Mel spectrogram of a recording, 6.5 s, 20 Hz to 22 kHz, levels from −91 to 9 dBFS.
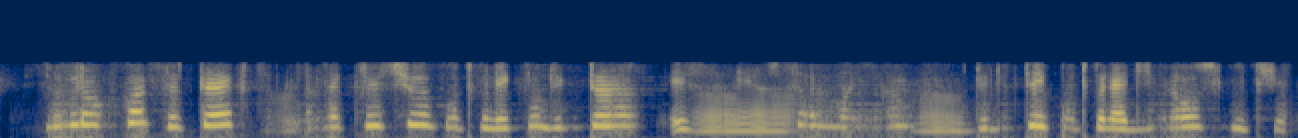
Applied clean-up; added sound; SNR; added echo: neural separator model SepFormer WHAMR!.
